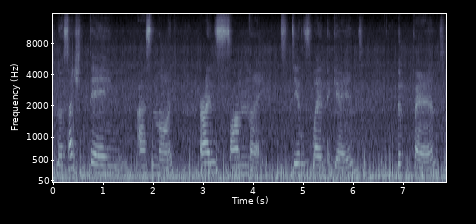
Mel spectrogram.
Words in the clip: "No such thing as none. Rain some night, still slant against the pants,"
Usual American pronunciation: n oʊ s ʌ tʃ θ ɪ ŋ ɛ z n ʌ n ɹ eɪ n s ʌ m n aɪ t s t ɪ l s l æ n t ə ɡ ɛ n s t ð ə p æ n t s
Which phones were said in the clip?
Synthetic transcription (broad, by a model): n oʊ s ʌ tʃ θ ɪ ŋ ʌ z n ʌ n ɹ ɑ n s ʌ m n aɪ t s t ɪ l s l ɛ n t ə ɡ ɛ n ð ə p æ n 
